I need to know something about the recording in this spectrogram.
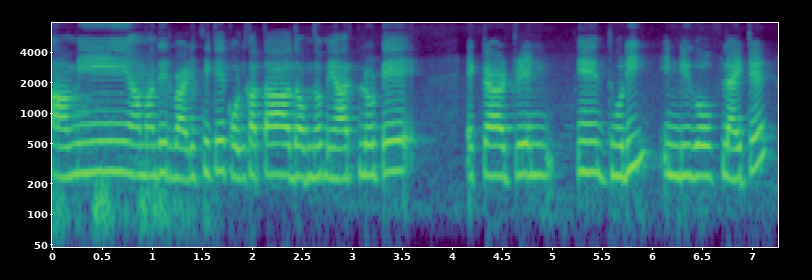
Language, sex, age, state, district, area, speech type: Bengali, female, 18-30, West Bengal, Uttar Dinajpur, urban, spontaneous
